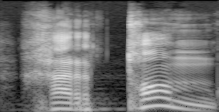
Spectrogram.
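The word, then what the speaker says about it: חרטם: el versículo 9 es la palabra aramea harom con acento en la o y H al principio harom que describe a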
